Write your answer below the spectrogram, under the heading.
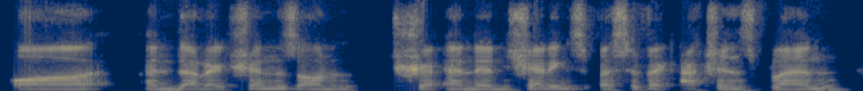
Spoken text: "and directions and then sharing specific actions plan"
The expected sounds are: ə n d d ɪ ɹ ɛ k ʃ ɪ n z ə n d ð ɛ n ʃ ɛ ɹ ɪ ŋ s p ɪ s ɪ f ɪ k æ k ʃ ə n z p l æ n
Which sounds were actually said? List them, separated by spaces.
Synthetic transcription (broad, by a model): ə n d d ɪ ɹ ɛ k ʃ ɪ n s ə n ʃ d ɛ n ʃ ɛ ɹ ɪ ŋ s p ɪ s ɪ f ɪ k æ k ʃ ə n s p l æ n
